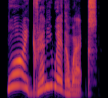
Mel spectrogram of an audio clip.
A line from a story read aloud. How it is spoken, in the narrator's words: said the girl happily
